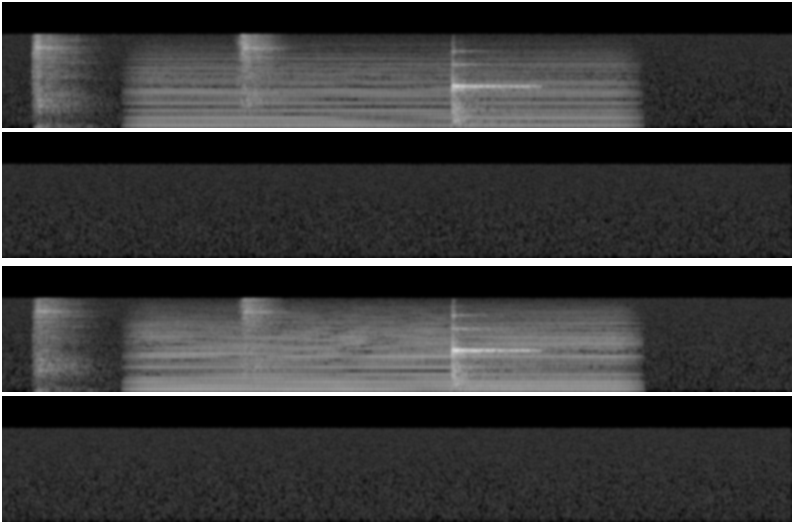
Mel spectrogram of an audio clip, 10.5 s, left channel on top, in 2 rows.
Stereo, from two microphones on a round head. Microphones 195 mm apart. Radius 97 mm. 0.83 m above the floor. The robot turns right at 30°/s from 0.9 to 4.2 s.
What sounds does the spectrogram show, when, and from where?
0.2 s a rattle: 75° left (ahead or behind), 7.5 m; by 1.8 s 80° left, 7.5 m
3.0 s a piano: 20° right (ahead or behind), 0.9 m; by 3.6 s 5° right (ahead or behind), 0.9 m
